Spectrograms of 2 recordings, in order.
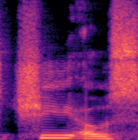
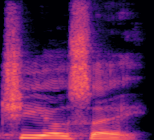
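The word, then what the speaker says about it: Chi Ossé: His name is Chi Ose. I believe it's pronounced Chi, C-H-I Ose, O-S-S-E.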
